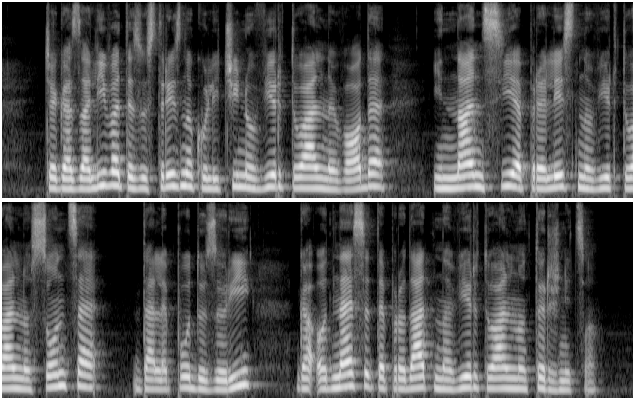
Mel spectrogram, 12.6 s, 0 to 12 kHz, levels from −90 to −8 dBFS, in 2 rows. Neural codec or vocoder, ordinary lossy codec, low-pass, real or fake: none; none; none; real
